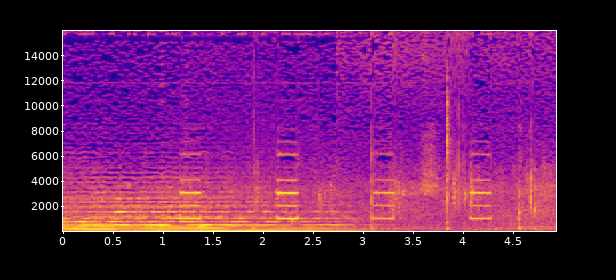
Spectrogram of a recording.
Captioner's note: machine beeping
